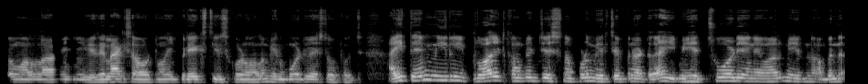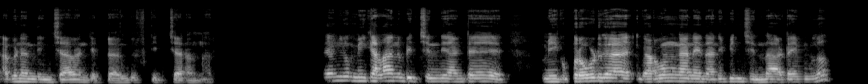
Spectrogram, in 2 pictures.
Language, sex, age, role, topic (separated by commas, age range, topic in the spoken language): Telugu, male, 25-29, host, ఒంటరిగా పనిచేసేటప్పుడు పనిపై ప్రేరణను ఎలా నిలుపుకుంటారు?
